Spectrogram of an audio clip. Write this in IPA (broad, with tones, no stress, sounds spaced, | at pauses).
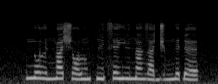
n o˦ l ɪ˨ ŋ a˦ ʃ ɔ˨ l ũ˨ k͡p ĩ˨ s e˦ j ĩ˦ n ã˦ z a˨ d͡ʒ ʊ˨ ŋ e˦ ɗ ɛ˨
